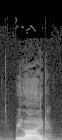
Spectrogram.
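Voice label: "relied", US English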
